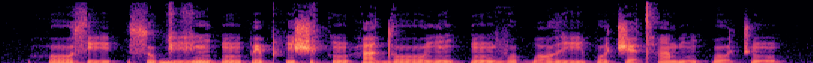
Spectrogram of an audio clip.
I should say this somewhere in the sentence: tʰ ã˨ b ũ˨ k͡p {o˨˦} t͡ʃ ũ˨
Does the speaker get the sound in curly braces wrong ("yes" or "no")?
no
